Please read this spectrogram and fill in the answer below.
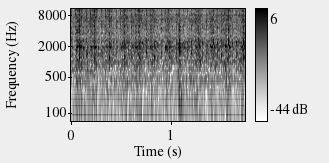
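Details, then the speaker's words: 2016 Hyundai Accent CRDi diesel after replacing a sensor with a cracked tip that had caused misfiring and a rising and falling idle: an even diesel clatter now, with no stumbling. Normal idle. "Ayan Napalitan na natin ng sensor Wala na siyang o yan hindi na nam mamalya So okay na yung problema natin"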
